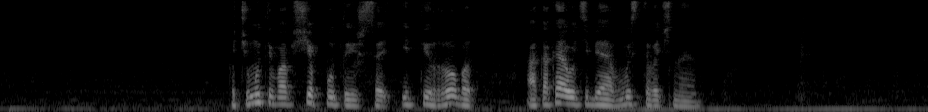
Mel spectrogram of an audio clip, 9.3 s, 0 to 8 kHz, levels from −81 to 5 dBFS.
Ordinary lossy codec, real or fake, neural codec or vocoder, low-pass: none; real; none; none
